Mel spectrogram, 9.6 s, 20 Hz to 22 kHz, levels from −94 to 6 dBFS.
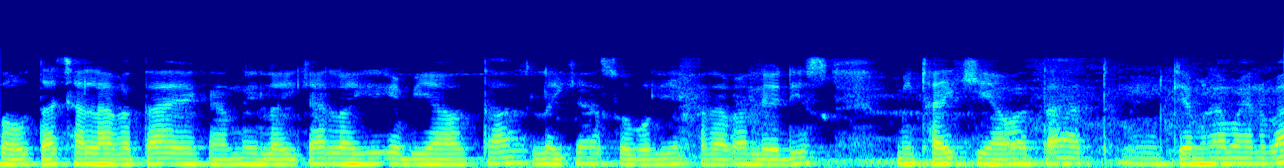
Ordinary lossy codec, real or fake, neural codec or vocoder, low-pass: none; fake; vocoder, 44.1 kHz, 128 mel bands every 512 samples, BigVGAN v2; 5.4 kHz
